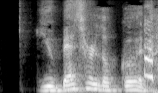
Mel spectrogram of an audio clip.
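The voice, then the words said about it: Imitating a mom's voice. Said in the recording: “in the mom voice”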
